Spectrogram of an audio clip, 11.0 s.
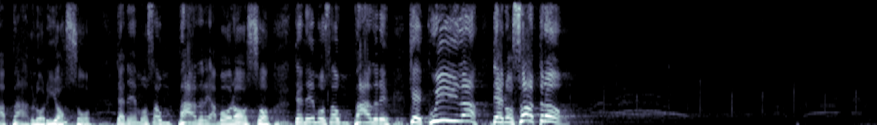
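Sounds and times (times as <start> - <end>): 
speech: 0.0 - 7.2
audience applause: 7.4 - 10.9.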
